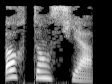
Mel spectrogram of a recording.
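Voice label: "hortensia", French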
